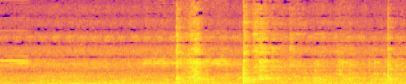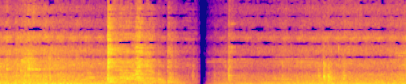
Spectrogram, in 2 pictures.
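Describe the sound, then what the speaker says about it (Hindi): Ghee-fried makhana being scooped out of a pan onto a plate, with several sharp clinks and scrapes of a metal spoon against the cookware over a low kitchen hum, ending in a brief hush. "मखाने हमारे फ्राई हो गए हैं,"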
